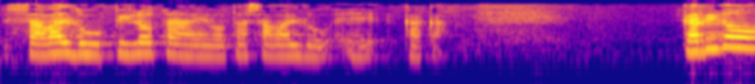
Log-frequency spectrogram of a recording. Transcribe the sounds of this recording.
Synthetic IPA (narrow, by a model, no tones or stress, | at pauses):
saβald̪upilo̞t̪ae̞ðo̞t̪asaβald̪ukaka | ɡ̥ariðo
